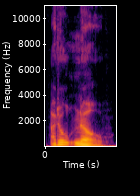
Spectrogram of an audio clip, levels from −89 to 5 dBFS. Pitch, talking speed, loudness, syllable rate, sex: 120 Hz, 250 wpm, -14 LUFS, 5.6 syllables/s, male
